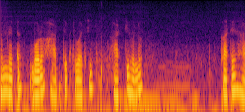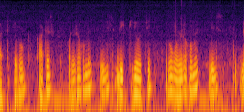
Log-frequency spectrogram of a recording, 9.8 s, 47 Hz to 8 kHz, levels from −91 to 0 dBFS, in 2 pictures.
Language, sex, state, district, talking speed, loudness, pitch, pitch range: Bengali, male, West Bengal, Paschim Medinipur, 140 wpm, -19 LUFS, 105 Hz, 90-120 Hz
